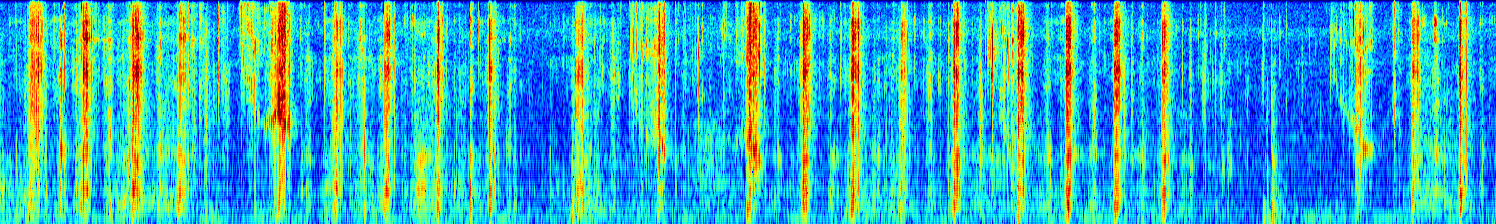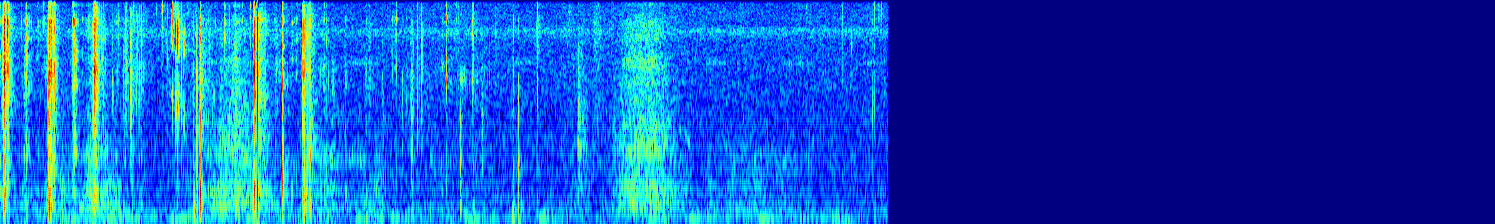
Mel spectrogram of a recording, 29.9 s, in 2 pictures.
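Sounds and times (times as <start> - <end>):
crunchy chewing: 0.0 - 20.5.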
